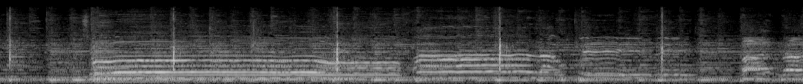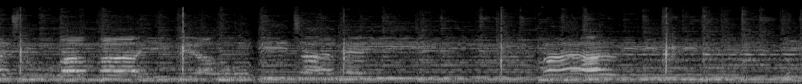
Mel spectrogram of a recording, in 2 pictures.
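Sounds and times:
acoustic guitars strummed: 0.0s - 16.0s
men singing together: 0.8s - 16.0s.

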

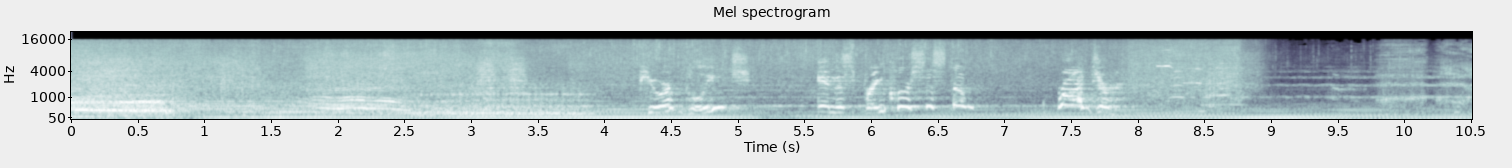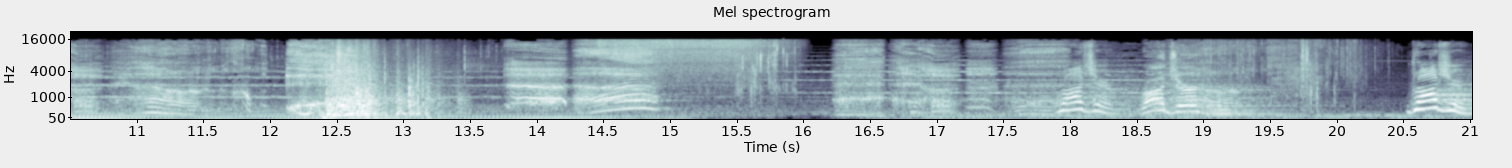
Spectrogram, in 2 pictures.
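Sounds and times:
sprinklers spraying hiss: 0.0s - 9.1s, 14.8s - 16.0s
background music: 0.0s - 21.0s.

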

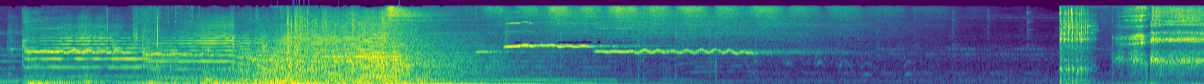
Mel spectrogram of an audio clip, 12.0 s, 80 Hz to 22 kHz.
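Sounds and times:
low boom: 1.4s - 6.4s
sudden loud burst: 1.5s - 6.8s
high whistle-like tones: 4.4s - 8.4s.

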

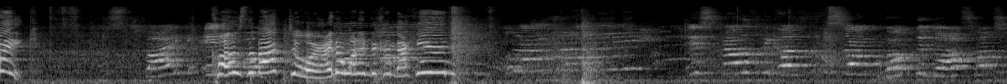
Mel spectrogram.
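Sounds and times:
children's voices: 3.6s - 10.0s.

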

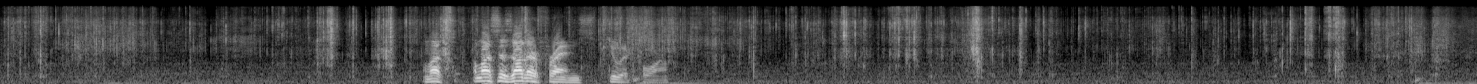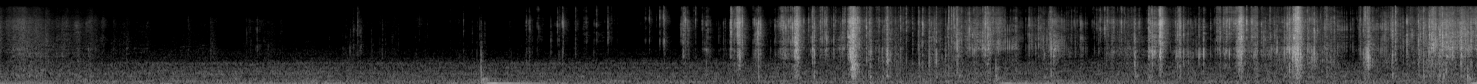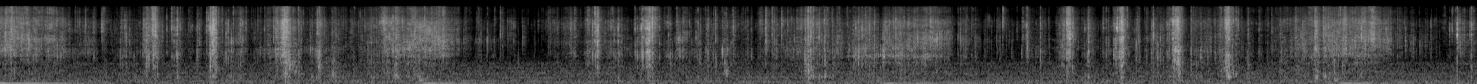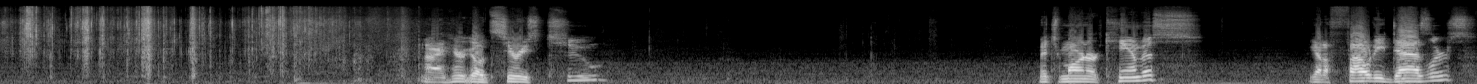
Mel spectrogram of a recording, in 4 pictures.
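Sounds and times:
cards being handled: 0.0s - 11.0s
foil wrappers crinkling and tearing: 0.0s - 15.9s, 18.2s - 48.9s.

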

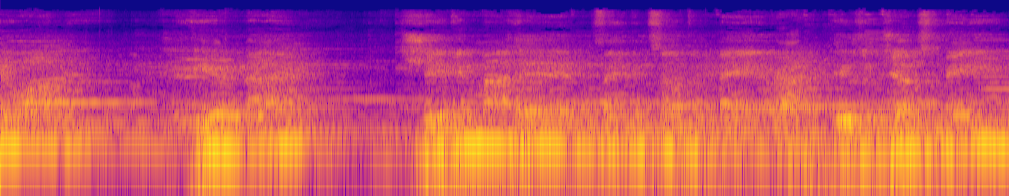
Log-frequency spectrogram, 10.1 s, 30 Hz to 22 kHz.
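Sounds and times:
strummed acoustic guitars: 0.0s - 10.0s.

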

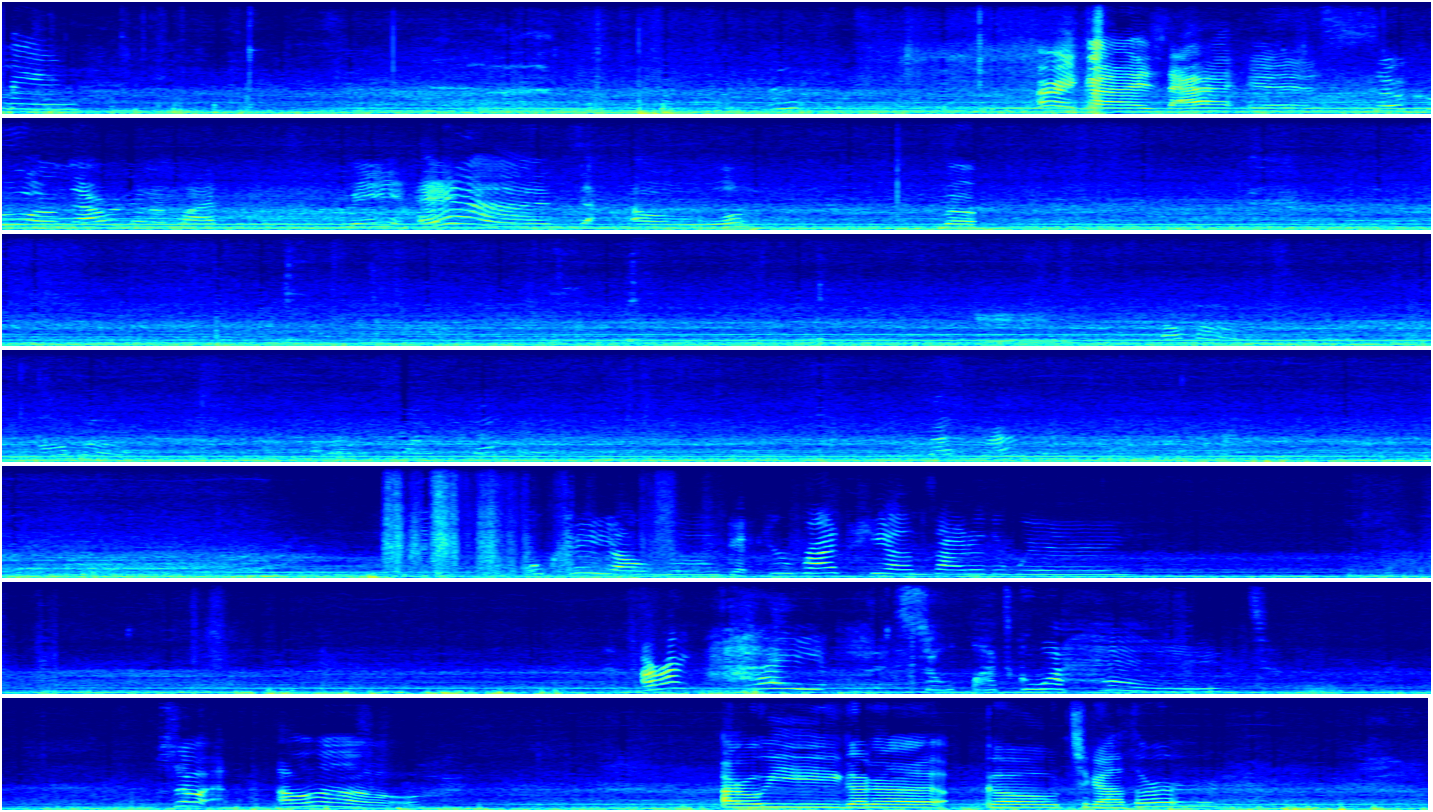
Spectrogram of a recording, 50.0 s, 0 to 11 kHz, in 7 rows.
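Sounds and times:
electric blower humming: 0.0s - 50.0s.

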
